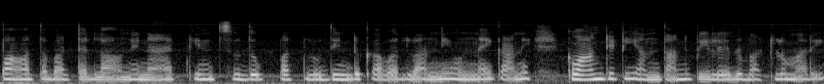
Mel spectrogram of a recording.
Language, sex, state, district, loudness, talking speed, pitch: Telugu, female, Andhra Pradesh, Sri Satya Sai, -18 LUFS, 110 wpm, 230 Hz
